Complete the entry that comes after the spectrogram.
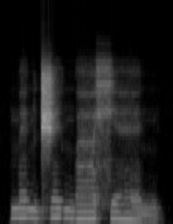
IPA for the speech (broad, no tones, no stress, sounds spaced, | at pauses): m ɛ ŋ d͡ʒ ɛ i̯ ŋʷ a xʲ ɛ ŋ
